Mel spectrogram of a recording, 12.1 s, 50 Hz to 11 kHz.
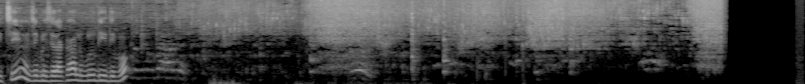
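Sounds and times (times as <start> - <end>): heavy rain hissing: 4.6 - 6.0
metal spatula knocking: 6.1 - 7.0.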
